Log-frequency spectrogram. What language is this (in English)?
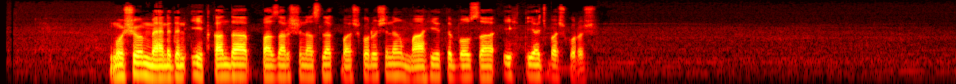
Uyghur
